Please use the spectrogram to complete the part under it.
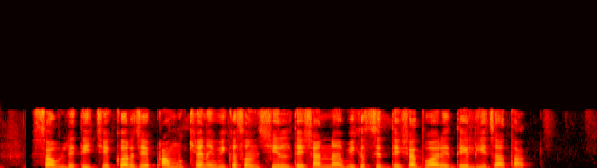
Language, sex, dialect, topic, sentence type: Marathi, male, Varhadi, banking, statement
